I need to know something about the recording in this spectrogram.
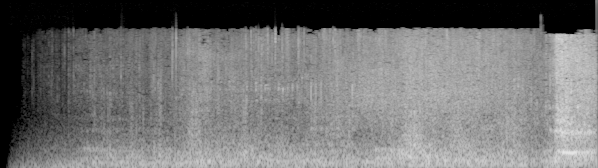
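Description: Flames roar and whoosh, swelling louder.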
